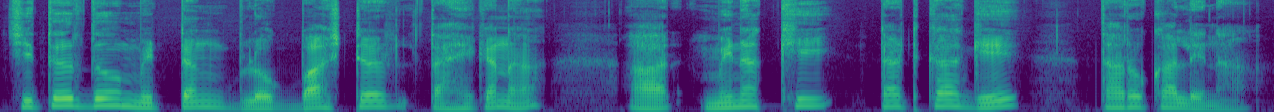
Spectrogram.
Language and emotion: Santali, neutral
